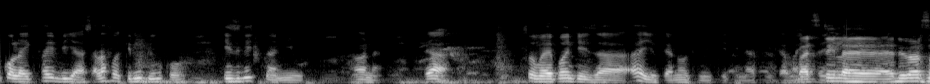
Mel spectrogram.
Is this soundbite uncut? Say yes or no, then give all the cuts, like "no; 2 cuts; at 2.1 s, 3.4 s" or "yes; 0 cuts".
yes; 0 cuts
